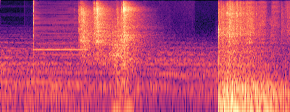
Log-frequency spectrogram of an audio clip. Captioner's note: door buzzes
